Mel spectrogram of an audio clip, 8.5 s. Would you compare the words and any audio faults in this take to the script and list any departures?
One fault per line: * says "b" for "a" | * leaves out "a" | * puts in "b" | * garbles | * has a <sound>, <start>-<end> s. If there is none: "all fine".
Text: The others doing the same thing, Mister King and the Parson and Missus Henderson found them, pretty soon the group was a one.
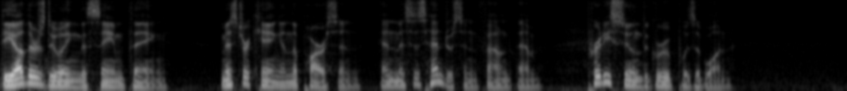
all fine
